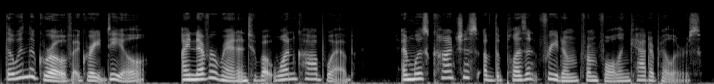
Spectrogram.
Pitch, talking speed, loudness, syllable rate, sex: 210 Hz, 200 wpm, -20 LUFS, 5.8 syllables/s, female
